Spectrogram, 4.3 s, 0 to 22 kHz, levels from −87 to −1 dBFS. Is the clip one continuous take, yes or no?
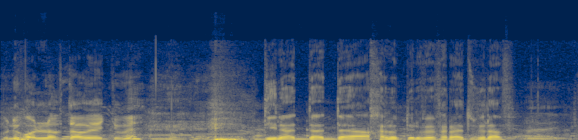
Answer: no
